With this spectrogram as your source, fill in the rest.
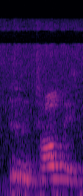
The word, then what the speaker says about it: Ptolemy: And those 5 aspects, conjunction, opposition, trine, square, and sextile, are called the Ptolemaic aspects of Claudius Ptolemy, spelled with a P. P-T-O-L-E-M-Y.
